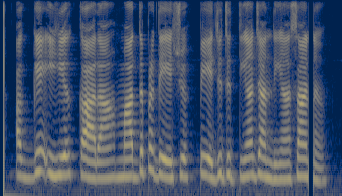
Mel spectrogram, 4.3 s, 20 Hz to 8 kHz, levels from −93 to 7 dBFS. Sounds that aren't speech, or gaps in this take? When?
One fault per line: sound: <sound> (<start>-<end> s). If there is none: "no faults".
sound: dropout (3.9-3.9 s)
